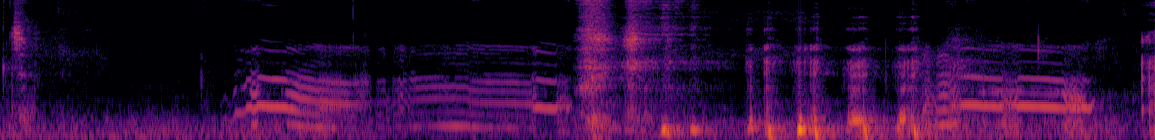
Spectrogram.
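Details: Kkomi, a young orange Korean Shorthair cat, the household's youngest pet, meows indoors while her paw is held. The drawn-out, tonal meow rises, then holds level for nearly two seconds. A man's talking and laughter follow.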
